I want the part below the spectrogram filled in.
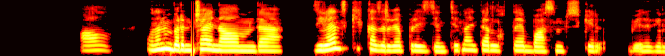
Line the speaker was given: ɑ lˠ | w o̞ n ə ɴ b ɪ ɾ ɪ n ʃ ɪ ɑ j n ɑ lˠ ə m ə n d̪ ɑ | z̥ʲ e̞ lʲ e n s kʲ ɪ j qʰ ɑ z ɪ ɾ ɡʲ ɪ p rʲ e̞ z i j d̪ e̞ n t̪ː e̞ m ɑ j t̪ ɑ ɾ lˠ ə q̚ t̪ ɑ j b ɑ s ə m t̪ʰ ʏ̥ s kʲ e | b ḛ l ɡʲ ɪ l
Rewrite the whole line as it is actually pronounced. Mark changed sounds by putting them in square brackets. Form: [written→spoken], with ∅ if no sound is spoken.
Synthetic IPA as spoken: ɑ lˠ | w o̞ n ə ɴ b ɪ ɾ ɪ n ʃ ɪ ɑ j n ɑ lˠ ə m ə n d̪ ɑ | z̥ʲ e̞ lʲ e n s kʲ [ɪ→i] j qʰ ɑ z ɪ ɾ ɡʲ ɪ p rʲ e̞ z i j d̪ e̞ n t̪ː e̞ [m→n] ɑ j t̪ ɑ ɾ lˠ ə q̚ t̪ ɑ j b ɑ s ə m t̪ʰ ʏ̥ s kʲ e | b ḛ l ɡʲ ɪ l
